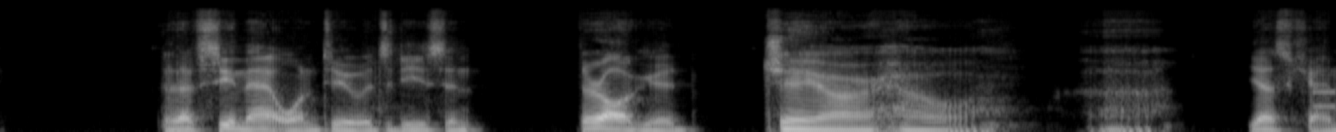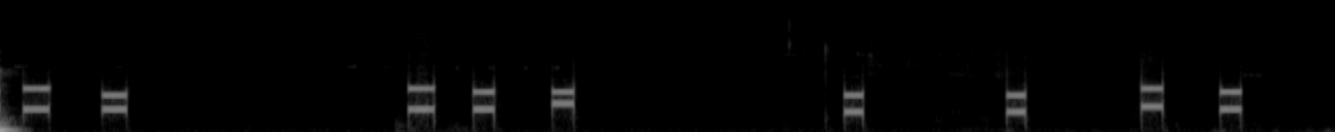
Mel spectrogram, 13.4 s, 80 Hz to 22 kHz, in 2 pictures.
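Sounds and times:
speech: 0.8s - 5.7s, 6.3s - 6.9s
touch-tone beeps from a phone keypad being dialed: 8.8s - 9.6s.

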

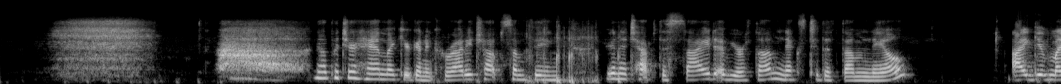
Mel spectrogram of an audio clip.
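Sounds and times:
big deep breath during a wrist-tapping relaxation exercise: 0.5s - 3.2s
speech: 3.2s - 9.2s, 10.1s - 10.6s.

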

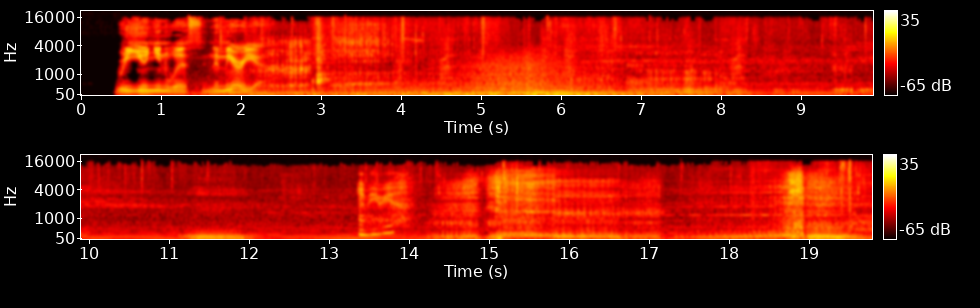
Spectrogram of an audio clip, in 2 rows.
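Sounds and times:
speech: 0.4s - 3.0s
pack of wolves growling and snarling: 2.2s - 10.2s, 11.1s - 12.2s, 14.2s - 19.7s.

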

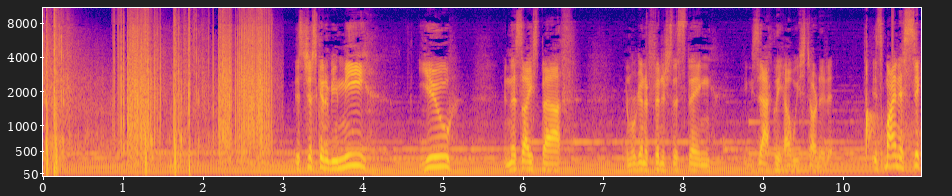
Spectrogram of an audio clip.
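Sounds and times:
fireworks popping and crackling with sharp bangs: 0.0s - 3.0s
speech: 3.2s - 5.2s, 5.8s - 6.7s, 7.3s - 10.9s.

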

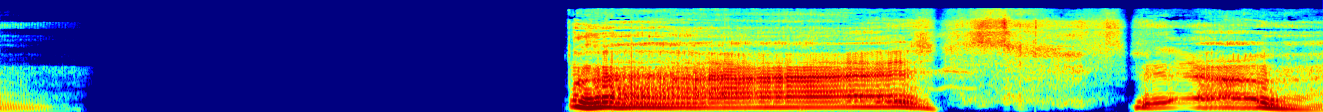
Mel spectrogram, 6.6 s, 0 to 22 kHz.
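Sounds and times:
voice imitating snoring with sleep apnea: 0.0s - 0.2s, 2.9s - 6.5s.

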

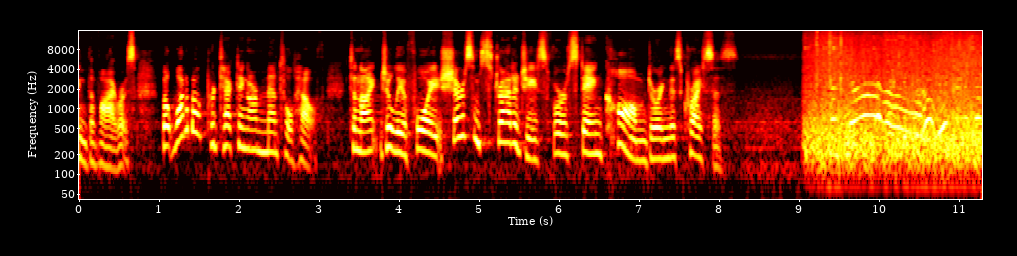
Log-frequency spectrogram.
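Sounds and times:
speech: 0.0s - 8.3s, 9.4s - 11.2s
brisk wind rushing at a seaside park: 9.0s - 11.2s.

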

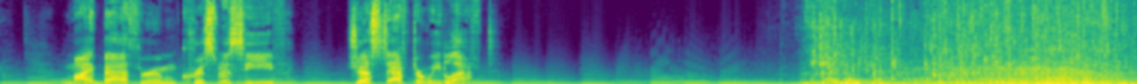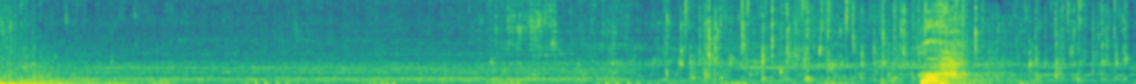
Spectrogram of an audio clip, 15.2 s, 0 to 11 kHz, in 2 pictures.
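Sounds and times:
speech: 0.4s - 3.4s
toilet flushing and tank refilling: 5.2s - 15.1s.

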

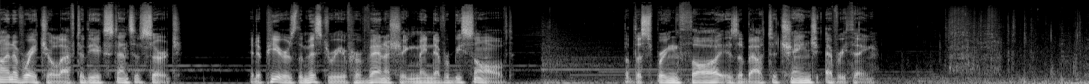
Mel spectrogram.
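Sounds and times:
speech: 0.0s - 1.9s, 2.5s - 5.5s, 6.2s - 8.9s
horses walking with hooves clip-clopping on a horseback ride: 9.2s - 10.8s.

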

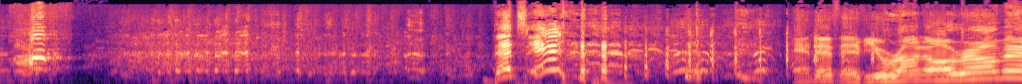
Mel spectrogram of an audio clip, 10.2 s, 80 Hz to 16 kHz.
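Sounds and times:
goose honking and cackling: 0.0s - 0.8s
laughter: 0.0s - 10.2s
speech: 5.0s - 6.2s, 8.0s - 10.2s.

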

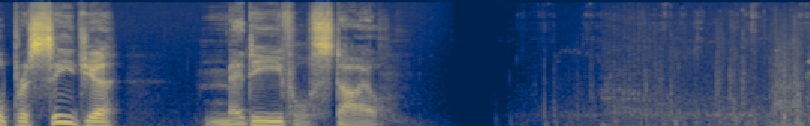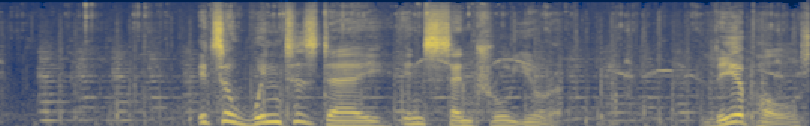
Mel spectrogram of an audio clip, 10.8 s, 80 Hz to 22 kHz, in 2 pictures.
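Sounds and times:
speech: 0.0s - 2.7s, 6.8s - 9.4s, 10.1s - 10.8s
horses' hooves drumming on hard ground: 3.4s - 10.8s.

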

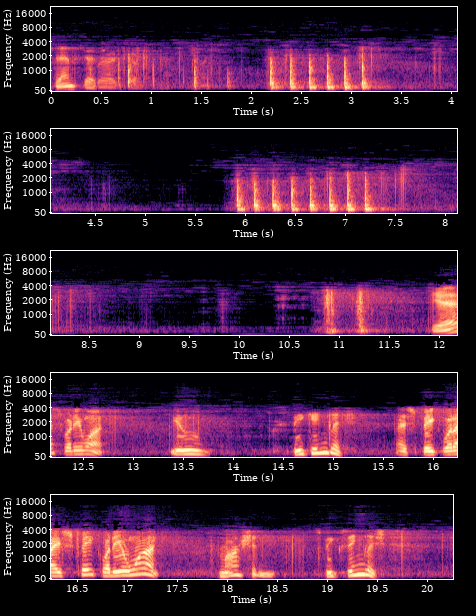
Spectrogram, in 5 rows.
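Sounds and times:
speech: 0.1s - 1.1s, 12.2s - 13.8s, 14.6s - 19.6s
rapid solid knocking on a door: 1.4s - 3.2s, 5.9s - 7.4s.

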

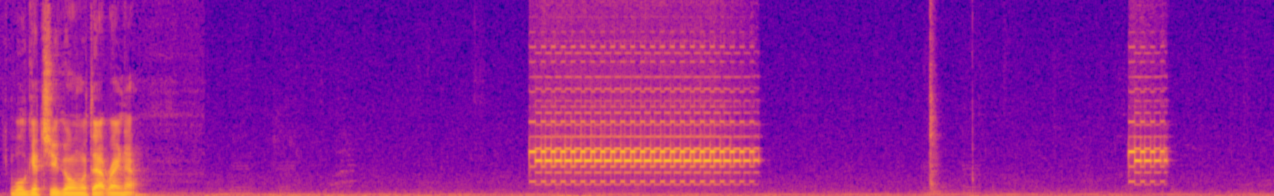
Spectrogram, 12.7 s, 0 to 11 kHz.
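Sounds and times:
low hum: 0.0s - 12.7s
speech: 0.2s - 1.5s
telephone ringing as an outgoing call is placed: 5.3s - 7.7s, 11.2s - 11.8s.

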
